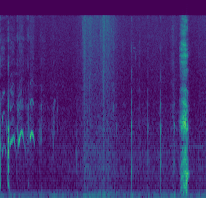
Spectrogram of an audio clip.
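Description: A man laughing, a few short rising-and-falling notes in the first moment, then a low steady rumble with a short breathy burst near the end.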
